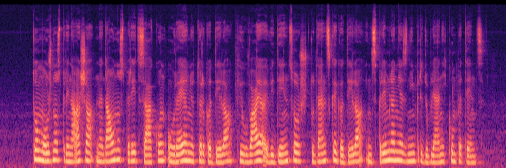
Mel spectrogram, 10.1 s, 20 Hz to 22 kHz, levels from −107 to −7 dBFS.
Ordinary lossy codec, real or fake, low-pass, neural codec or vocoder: none; fake; 19.8 kHz; vocoder, 48 kHz, 128 mel bands, Vocos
